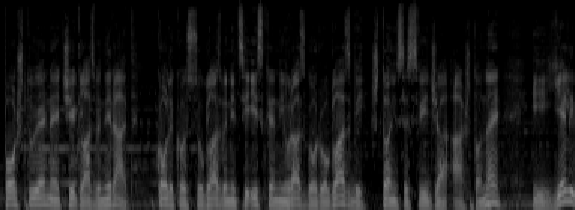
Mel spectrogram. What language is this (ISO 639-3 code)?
hrv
